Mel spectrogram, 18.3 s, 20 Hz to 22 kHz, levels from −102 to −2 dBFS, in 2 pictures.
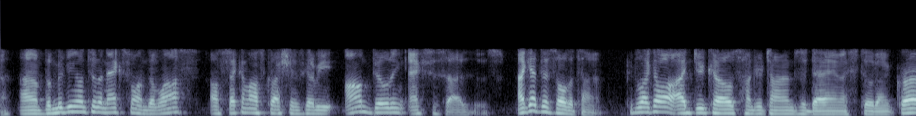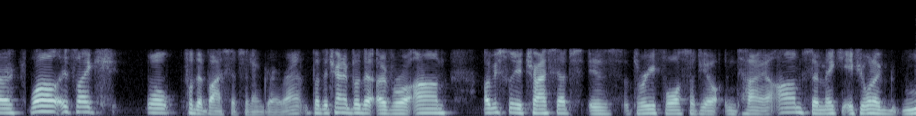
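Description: Nothing goes wrong anywhere in this speech recording, so there's no technical fault to point to.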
